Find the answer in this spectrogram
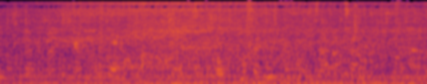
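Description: Steady low rumble of a vehicle, with indistinct voices talking underneath.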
